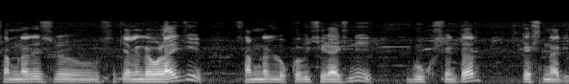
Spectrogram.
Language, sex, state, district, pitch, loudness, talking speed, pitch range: Odia, male, Odisha, Khordha, 115 Hz, -19 LUFS, 160 wpm, 115-120 Hz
